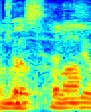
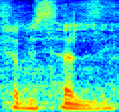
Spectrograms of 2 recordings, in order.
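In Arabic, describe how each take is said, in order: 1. تأتي بعد الميم فتحة. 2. تأتي بعد الميم كسرة. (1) "فتح الميم" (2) "بكسرها"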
